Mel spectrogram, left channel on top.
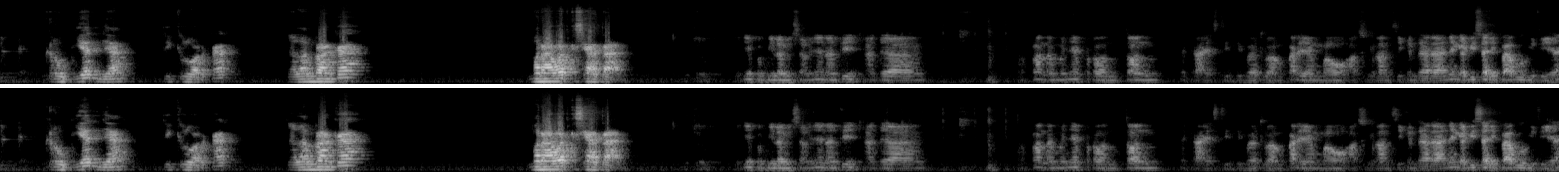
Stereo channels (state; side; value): normal; both; correlation 0.70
